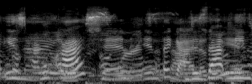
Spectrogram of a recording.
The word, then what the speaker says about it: bukas: If you say bukas, the emphasis is on the second syllable. Bukas is tomorrow. If you say bukas, means open.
